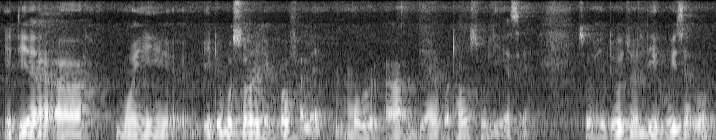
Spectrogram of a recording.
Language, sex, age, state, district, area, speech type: Assamese, male, 30-45, Assam, Kamrup Metropolitan, urban, spontaneous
